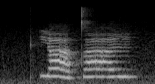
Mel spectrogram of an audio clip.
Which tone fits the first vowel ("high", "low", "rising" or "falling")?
falling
